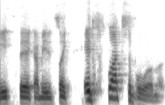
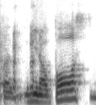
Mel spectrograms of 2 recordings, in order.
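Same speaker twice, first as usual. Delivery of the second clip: ordinary delivery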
